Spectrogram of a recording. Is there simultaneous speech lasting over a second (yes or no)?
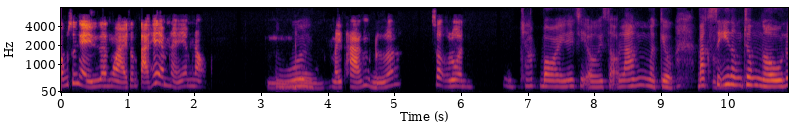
no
